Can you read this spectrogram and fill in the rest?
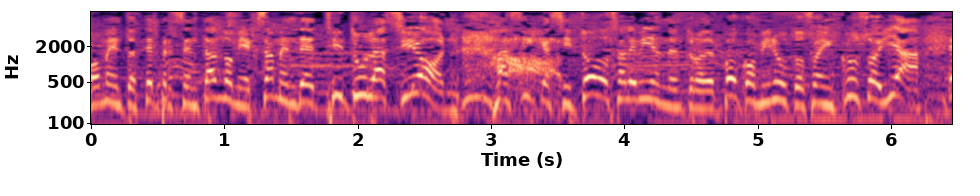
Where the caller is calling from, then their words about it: Mexico City, Mexico; del DF mexicano.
